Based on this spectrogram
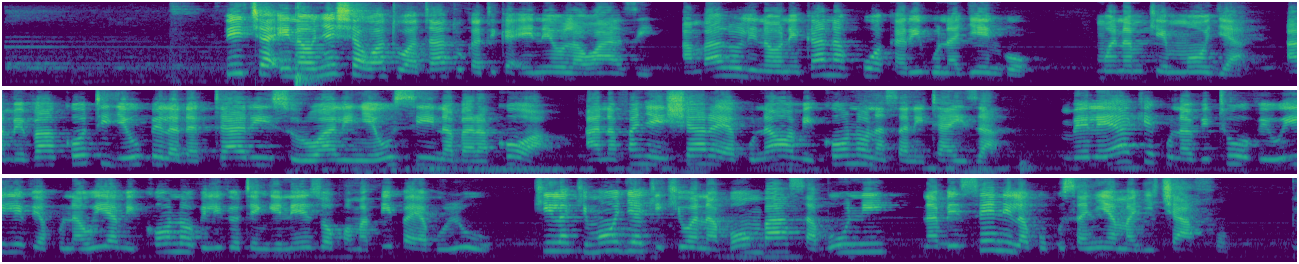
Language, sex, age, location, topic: Swahili, male, 18-24, Nakuru, health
